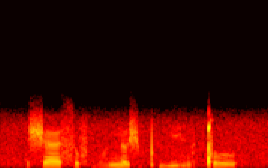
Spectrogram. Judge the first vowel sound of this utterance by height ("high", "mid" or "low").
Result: low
